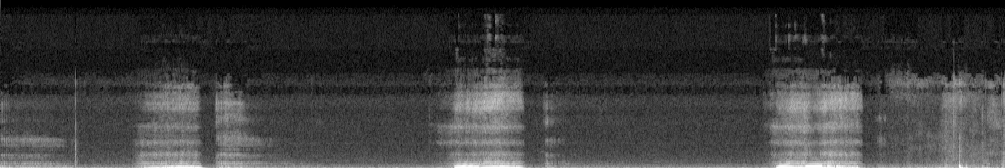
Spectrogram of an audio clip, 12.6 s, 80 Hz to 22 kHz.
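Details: Regular low, buzzing snores about 15 a minute, separated by quiet pauses in a still room: snoring.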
